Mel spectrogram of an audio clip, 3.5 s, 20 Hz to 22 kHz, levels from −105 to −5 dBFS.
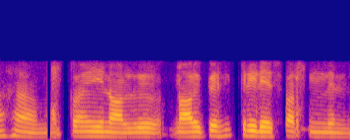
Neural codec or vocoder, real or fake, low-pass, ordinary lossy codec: none; real; 3.6 kHz; none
